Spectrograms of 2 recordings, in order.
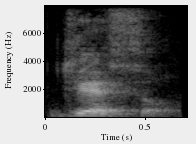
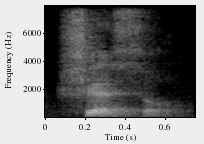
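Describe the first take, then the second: First: The Y sounds like English J. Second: The Y sounds like Argentine SH or ZH.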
